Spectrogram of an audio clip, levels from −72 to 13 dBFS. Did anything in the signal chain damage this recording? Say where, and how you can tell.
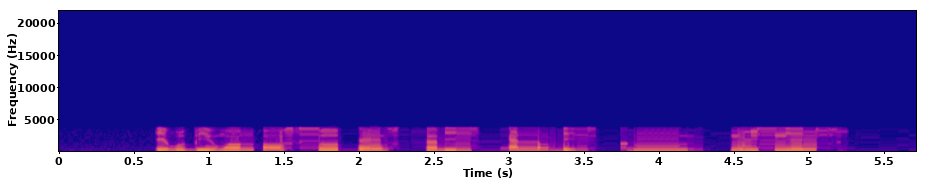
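Yes. At the codec stage, the whole clip has gone through the Bluetooth CVSD headset codec. Its 200 Hz to 3.7 kHz band, with nothing above 3.8 kHz, fits 64 kbit/s CVSD. One-bit up/down steps with adaptive size leave a granular hiss and scratchy s sounds.

At the driver or buffer stage, from 1.14 s to the end, the speech turns into a rigid, metallic 100 Hz buzz. This is likely robotic sound from repeated short buffers: a 10 ms chunk looping while most of the real audio is skipped.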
